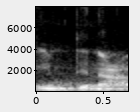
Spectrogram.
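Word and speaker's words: امتناع: ইস্তেকবার কুফরুল ইম ইমতেনা বাংলাতে লিখলে হসই ম তা তহিশি হিশিকার ন দন্তান্য আকার আইনের উচ্চারণ শেষে হবে না একটু কমা দিয়ে রাখবেন তো একে ইমতেনা বলা হয়।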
